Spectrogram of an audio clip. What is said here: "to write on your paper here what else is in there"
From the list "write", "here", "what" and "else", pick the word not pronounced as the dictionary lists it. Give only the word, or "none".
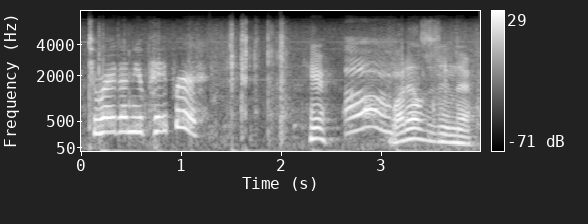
none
